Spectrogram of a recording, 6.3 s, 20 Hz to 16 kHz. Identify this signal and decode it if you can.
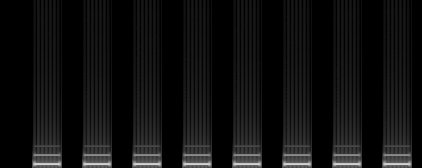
Telephone call progress tone (as in the UK, Australia and similar networks), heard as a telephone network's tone, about 420 Hz, 0.375 s on and 0.375 s off. Busy tone.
